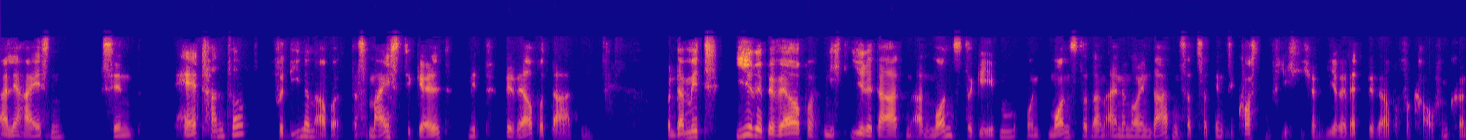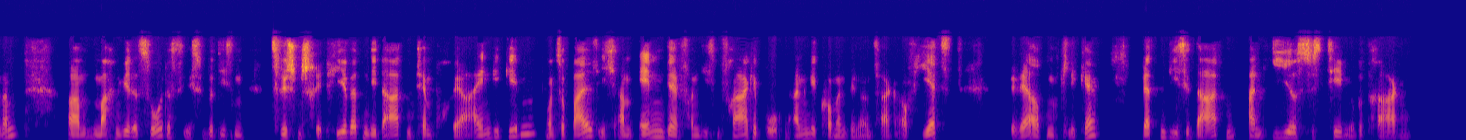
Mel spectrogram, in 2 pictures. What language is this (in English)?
German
